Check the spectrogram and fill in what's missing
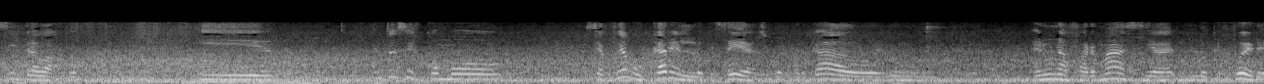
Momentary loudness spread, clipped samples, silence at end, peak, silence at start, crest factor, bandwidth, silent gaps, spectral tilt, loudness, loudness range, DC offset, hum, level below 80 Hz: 7 LU; under 0.1%; 0 s; 0 dBFS; 0 s; 16 dB; 7.6 kHz; none; -6 dB/octave; -17 LUFS; 2 LU; under 0.1%; none; -30 dBFS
